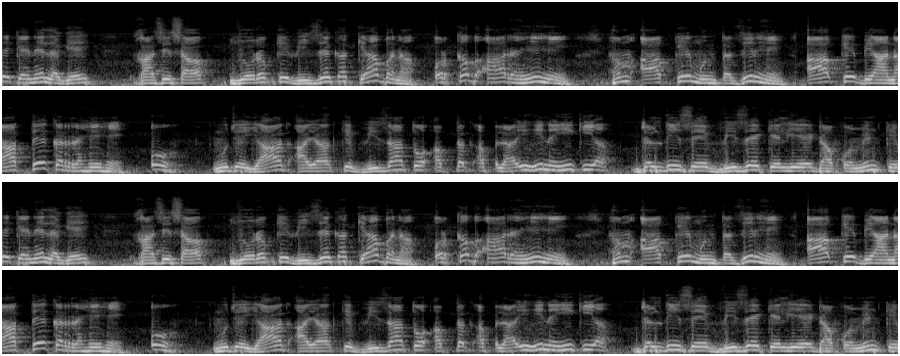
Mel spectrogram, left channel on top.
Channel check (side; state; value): both; identical; correlation 1.00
